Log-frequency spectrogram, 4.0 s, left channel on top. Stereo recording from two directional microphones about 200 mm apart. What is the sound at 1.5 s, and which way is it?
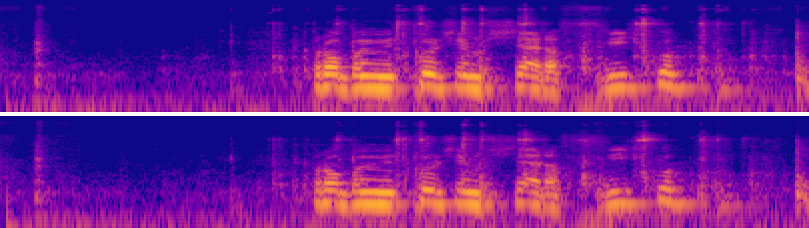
Speech, 10° left (ahead or behind).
